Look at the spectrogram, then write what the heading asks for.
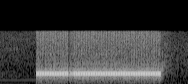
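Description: A steady telephone dial tone hums loudly for about two seconds as a call is placed to a guest, with a faint hiss of line noise and one tiny dip partway through, then cuts off. No one speaks.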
